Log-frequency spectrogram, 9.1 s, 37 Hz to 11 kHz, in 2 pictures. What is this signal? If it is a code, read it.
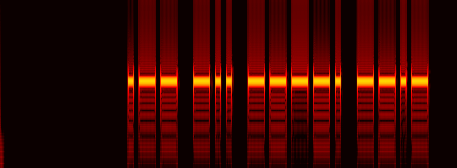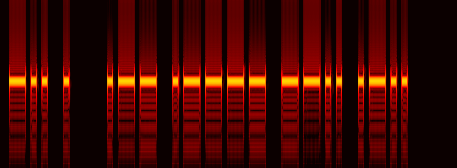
Morse code, heard as a keyed tone, about 22 wpm, 700 Hz. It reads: WD9Q DE W1ZL
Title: USA Callsign DE Callsign - 4 Characters - 22wpm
